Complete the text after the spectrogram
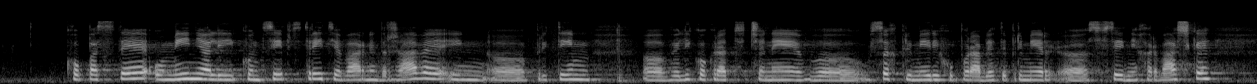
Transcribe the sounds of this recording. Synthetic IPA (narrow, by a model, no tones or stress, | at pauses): kʰɔpast̪ɛɔmeːnjalikɔnt̪seːpt̪ːɾeːt̪jɛʋaːɾnɛd̪əɾʒaːʋɛinpɾit̪eːm | ʋɛlikɔkɾat̪t͡ʃɛnɛʋəusəxpɾimeːɾixupɔɾaːblʲjat̪ɛpɾimeːɾso̥seːd̪nʲɛxəɾʋa̰ːʃkɛ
